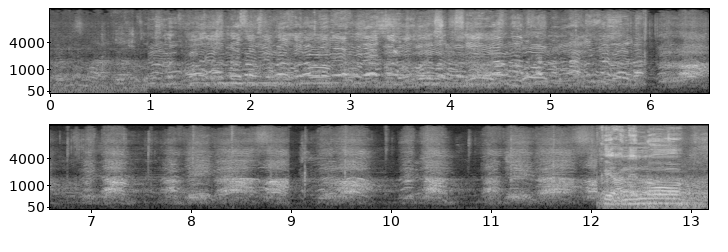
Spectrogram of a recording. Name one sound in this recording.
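A large crowd of men chants loudly outdoors in rhythmic bursts.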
